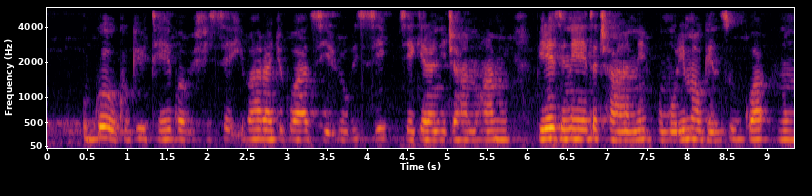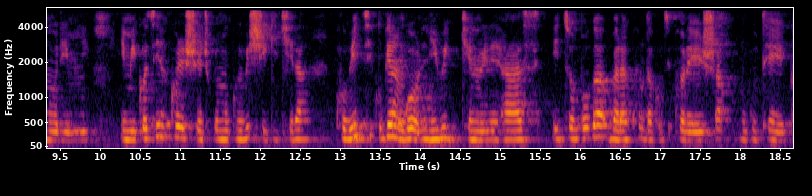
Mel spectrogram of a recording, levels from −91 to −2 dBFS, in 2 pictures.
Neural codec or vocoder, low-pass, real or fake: vocoder, 22.05 kHz, 80 mel bands, WaveNeXt; 5.4 kHz; fake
